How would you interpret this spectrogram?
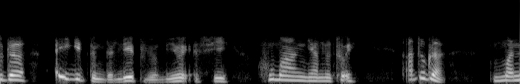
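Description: The whole clip passes through a G.729 codec at 8 kbit/s, which resynthesises the speech from a vocal tract model and a few pulses per frame, leaving a band of roughly 150 Hz to 3.5 kHz with plainly audible roughness and a faintly synthetic texture.

VoIP packet loss concealed by the speech codec occurs twice: just after "ꯑꯩꯒꯤ ꯇꯨꯡꯗ ꯂꯦꯞꯄꯤꯕ" from 1.63 to 1.67 s, and again from 4.43 to 4.46 s. Each time about 20 ms of audio goes missing, which fits a single lost packet. The decoder stretches the preceding sound into a brief, fading fill, and the speech sounds thin for a moment afterward.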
